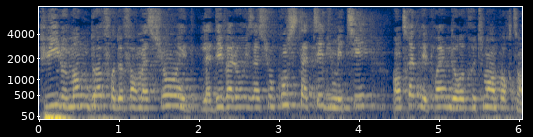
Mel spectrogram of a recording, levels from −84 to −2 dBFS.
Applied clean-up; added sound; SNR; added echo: none; none; none; reverberation time 1.0 s.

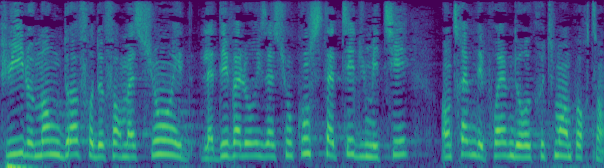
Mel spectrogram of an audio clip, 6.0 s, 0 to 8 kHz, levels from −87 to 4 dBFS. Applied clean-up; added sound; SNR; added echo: none; none; none; none.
